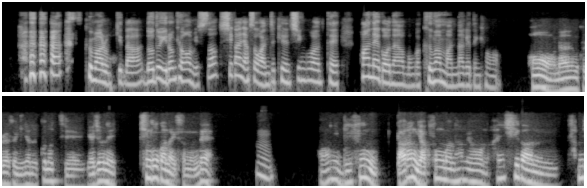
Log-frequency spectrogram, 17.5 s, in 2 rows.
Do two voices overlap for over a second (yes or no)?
no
